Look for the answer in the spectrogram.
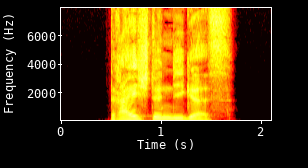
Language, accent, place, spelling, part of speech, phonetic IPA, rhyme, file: German, Germany, Berlin, dreistündiges, adjective, [ˈdʁaɪ̯ˌʃtʏndɪɡəs], -aɪ̯ʃtʏndɪɡəs, De-dreistündiges.ogg
- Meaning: strong/mixed nominative/accusative neuter singular of dreistündig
